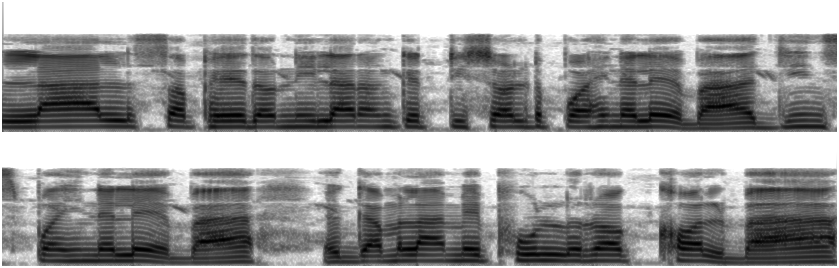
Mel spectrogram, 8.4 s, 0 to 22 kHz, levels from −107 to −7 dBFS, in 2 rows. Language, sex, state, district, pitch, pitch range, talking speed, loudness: Bhojpuri, male, Uttar Pradesh, Ghazipur, 175 Hz, 165-180 Hz, 120 wpm, -13 LUFS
